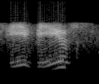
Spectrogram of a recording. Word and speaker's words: Seabees: Have you heard of the CVs? Like, it's spelled SEABEES.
